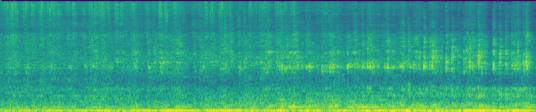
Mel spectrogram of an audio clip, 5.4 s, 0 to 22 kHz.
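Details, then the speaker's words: 1957 Chevrolet Bel Air 283 V8 at idle: lumpy rumble with a faint ticking puff over it, an exhaust leak on the manifold near where the old-style distributor and intake hook up. "Sounds like it's got a little exhaust leak under here. Oh yeah, it's got an exhaust leak on the manifold where the distributor hooked up."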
